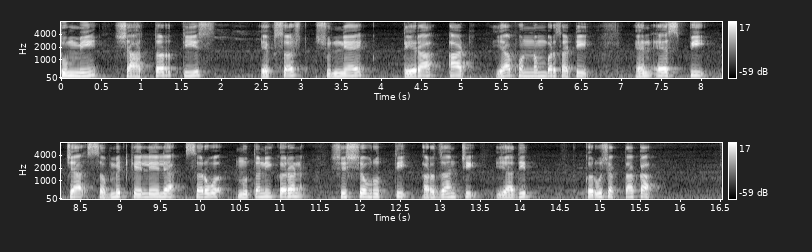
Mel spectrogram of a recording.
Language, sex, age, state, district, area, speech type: Marathi, male, 30-45, Maharashtra, Buldhana, urban, read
